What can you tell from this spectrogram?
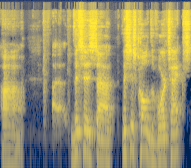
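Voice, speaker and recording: Here a man speaks with an Irish accent. His tone is bright and sharp. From Ireland. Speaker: game design and architecture teacher. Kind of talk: conference talk. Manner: halting, many fillers.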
